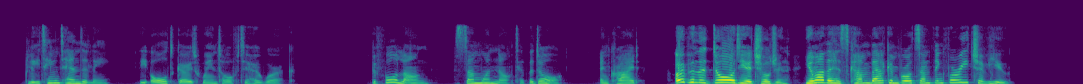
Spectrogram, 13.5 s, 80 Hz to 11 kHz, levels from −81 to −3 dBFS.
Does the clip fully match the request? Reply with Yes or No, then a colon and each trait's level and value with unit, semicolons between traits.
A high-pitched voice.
Yes: high, 235 Hz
